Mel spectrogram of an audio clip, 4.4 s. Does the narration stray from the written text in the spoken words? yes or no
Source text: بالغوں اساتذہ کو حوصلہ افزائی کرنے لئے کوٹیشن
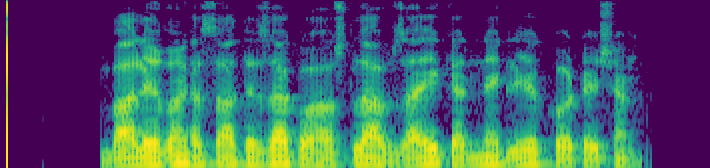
no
